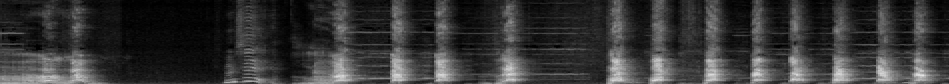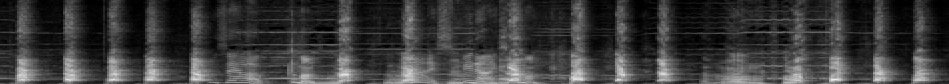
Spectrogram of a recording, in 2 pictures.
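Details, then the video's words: Cocker spaniel puppy barking, grumbling and howling at a whistling Gizmo toy; long bursts of sharp, fast barks, some yelping and grumbling sounds, with the toy's whistle tones and brief human speech. "Cookie The Puppy Meets Gizmo.....And Goes Crazy!"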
